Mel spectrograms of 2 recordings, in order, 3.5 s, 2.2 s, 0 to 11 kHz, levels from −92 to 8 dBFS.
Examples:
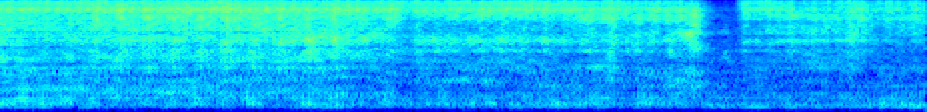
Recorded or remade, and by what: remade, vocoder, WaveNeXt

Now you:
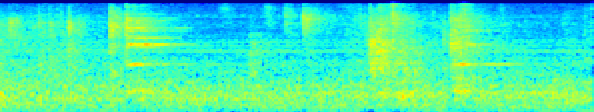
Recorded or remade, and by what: recorded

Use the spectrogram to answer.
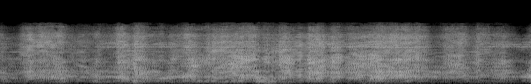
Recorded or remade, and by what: remade, vocoder, WaveNeXt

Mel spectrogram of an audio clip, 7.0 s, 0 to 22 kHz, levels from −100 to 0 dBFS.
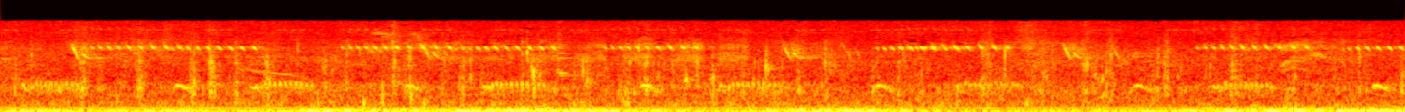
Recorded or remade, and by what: recorded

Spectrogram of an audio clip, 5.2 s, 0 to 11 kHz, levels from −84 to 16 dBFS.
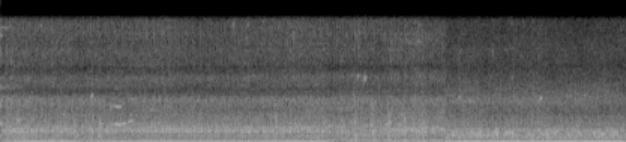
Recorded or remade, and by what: recorded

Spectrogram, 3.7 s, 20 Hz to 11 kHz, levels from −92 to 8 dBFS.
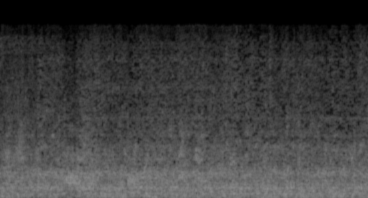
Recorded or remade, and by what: remade, vocoder, WaveNeXt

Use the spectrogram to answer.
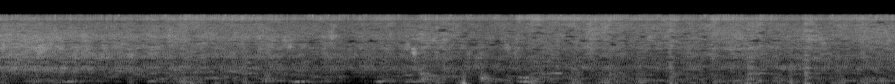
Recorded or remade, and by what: remade, vocoder, WaveNeXt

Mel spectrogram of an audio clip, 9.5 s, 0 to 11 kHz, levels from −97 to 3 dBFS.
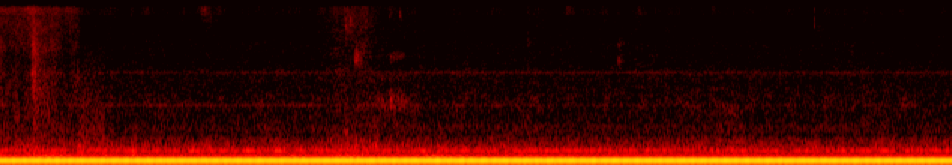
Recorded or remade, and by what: recorded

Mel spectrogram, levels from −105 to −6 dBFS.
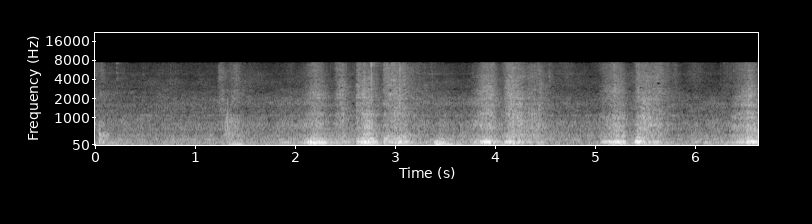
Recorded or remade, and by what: recorded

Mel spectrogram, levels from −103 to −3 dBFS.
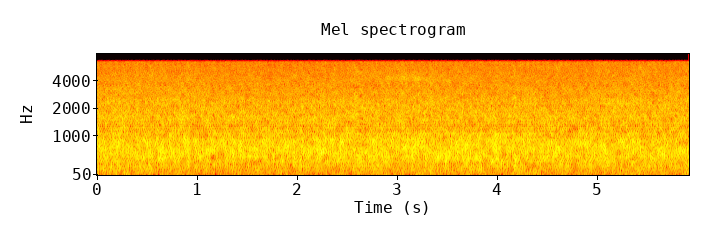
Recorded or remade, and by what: remade, vocoder, WaveNeXt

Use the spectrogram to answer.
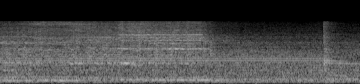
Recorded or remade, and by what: recorded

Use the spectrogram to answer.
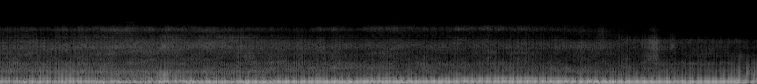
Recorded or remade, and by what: remade, vocoder, WaveNeXt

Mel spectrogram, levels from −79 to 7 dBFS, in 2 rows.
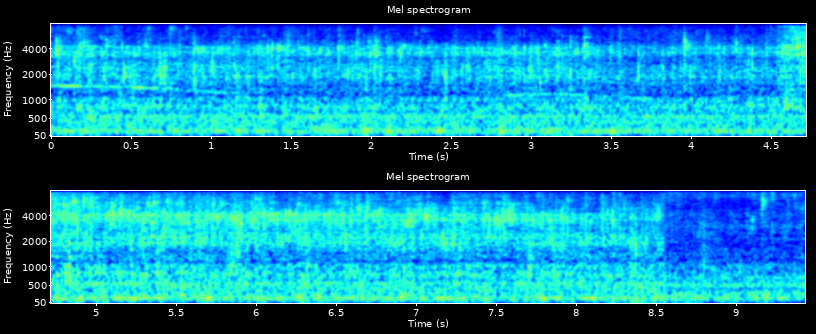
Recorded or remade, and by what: recorded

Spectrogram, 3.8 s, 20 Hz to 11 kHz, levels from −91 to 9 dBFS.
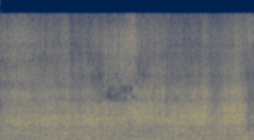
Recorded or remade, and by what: remade, vocoder, WaveNeXt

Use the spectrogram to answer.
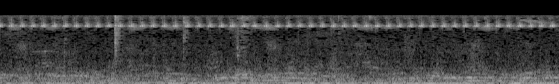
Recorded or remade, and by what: recorded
